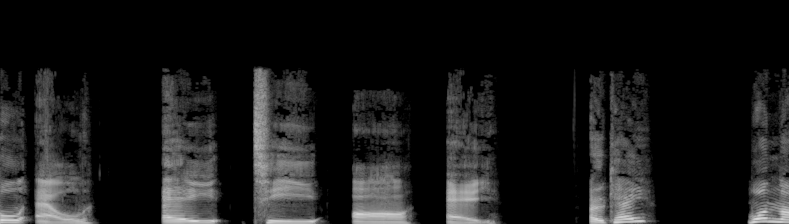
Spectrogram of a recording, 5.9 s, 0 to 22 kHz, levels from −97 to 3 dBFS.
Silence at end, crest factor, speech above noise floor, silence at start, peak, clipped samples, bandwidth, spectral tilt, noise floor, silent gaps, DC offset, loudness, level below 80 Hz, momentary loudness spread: 0 s; 18 dB; over 69 dB; 0 s; -4 dBFS; under 0.1%; 15.5 kHz; -4.5 dB/octave; under -90 dBFS; 0.81-1.21 s, 1.75-1.90 s, 2.49-2.64 s, 3.16-3.35 s, 3.85-4.30 s, 4.36-4.42 s, 4.96-5.61 s; under 0.1%; -22 LUFS; -66 dBFS; 10 LU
